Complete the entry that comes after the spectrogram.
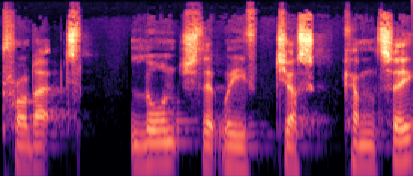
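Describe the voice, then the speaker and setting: Monotone and flat, a man's fairly low voice comes through in a very clean recording with a silent background. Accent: West Country. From southwest England. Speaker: podcast host. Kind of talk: casual chat.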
